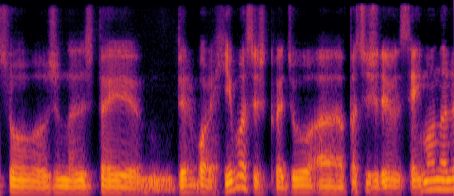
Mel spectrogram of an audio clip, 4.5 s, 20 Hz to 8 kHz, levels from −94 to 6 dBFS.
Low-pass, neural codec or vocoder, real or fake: 7.2 kHz; codec, 24 kHz, 0.5 kbps, DualCodec; fake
